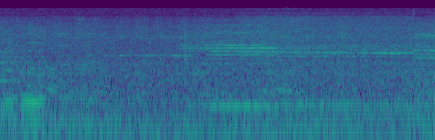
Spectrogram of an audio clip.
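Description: Street background noise with traffic, between bouts of speech, with a faint steady tone in the second half.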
